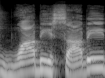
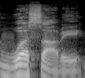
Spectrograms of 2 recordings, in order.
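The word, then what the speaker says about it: wabi-sabi: pinky by the way it's Wabi saabi not Wasabi we're we're saying it correctly wab saabi yeah that's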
